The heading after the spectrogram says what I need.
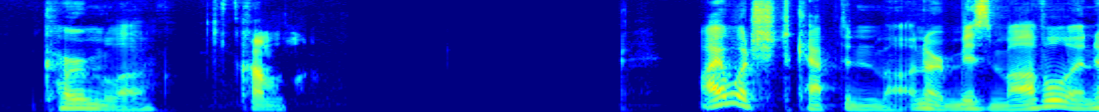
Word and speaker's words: Kamala: By the way, Kamala is pronounced Komala.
